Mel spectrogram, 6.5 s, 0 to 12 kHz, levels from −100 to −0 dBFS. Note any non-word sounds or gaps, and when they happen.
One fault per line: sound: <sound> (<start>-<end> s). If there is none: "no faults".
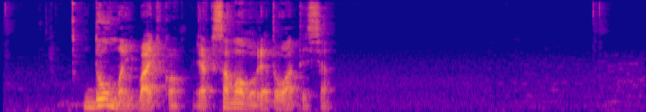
no faults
